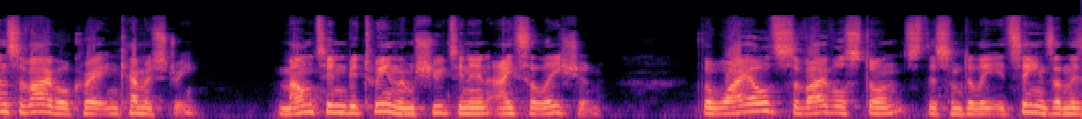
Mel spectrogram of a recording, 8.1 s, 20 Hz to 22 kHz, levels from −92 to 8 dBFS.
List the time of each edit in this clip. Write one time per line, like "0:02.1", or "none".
none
